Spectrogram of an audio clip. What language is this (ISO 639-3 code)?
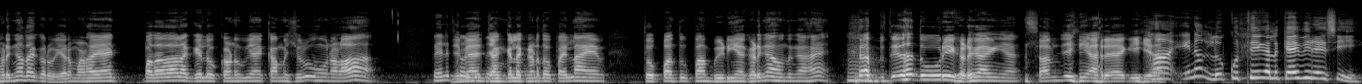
pan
